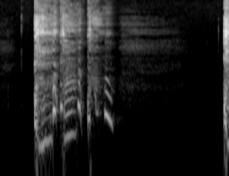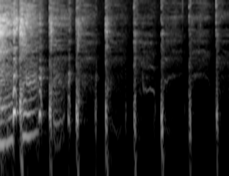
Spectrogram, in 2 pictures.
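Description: A short bout of three or four coughs, a pause, then a longer run of about a dozen coughs fading in strength; repeated coughing.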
